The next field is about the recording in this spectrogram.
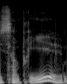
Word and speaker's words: Saint-Priest: On dit Saint-Prié, ça s'écrit Saint-Priest, mais on dit Saint-Prié, maintenant je le sais.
